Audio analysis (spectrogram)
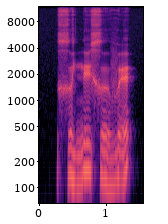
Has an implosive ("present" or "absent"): absent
